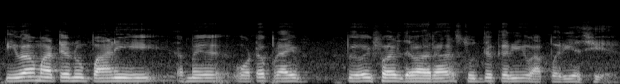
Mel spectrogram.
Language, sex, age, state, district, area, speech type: Gujarati, male, 60+, Gujarat, Anand, urban, spontaneous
